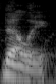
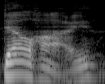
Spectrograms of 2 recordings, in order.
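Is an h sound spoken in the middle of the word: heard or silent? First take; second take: silent; heard. First: No h sound is heard in the middle. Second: An h sound is heard in the middle. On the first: The speaker calls it right. "H is silent" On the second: The speaker calls it wrong. "I thought it was Delhi"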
